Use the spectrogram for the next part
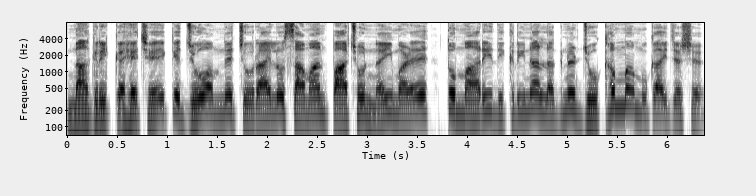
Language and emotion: Gujarati, fearful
